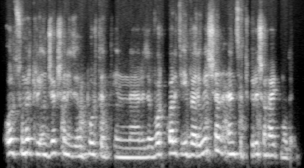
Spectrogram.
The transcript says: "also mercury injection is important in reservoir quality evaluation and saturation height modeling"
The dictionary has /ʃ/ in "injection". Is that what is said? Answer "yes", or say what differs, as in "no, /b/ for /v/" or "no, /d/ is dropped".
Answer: yes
